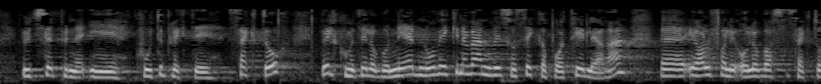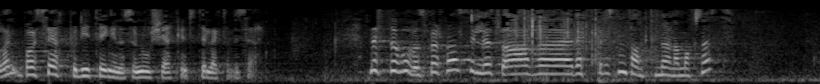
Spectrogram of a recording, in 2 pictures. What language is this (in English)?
Norwegian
